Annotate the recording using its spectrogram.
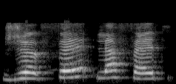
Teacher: La S no se pronuncia, la AI se pronuncia como E. Je fais, con la mandíbula que cae, E accent grave.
